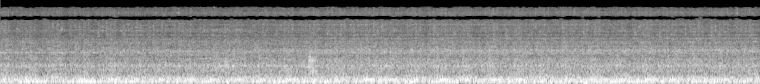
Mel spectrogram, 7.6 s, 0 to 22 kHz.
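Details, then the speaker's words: Holden HJ wagon V8 after sitting 8 years in a shed: low, steady idle rumble with an even beat, no misses or knocks; idling normally. "a bit of a play around with it this morning and she's uh banging like a champ fix that linkage up i didn't have to touch the timing"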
